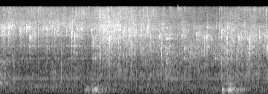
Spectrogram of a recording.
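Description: Cut okra (ladies' finger) frying in hot oil in a kadai, a steady sizzle, while it is stirred, with a soft knock about a second in and again near the end.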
